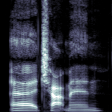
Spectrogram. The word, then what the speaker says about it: Chapman: My name is Reagan Chapman, spelt with an H.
